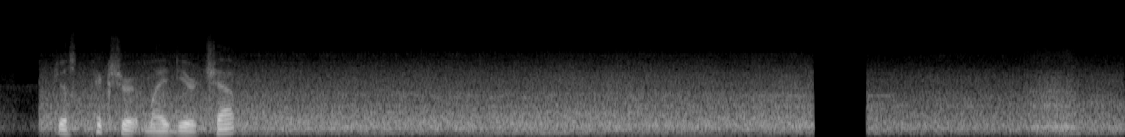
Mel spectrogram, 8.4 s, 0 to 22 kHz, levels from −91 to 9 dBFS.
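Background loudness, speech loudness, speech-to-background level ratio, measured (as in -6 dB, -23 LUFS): -35.5 LUFS, -21.5 LUFS, 14.0 dB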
